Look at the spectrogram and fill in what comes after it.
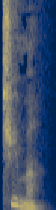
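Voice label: "tumour", English, British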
